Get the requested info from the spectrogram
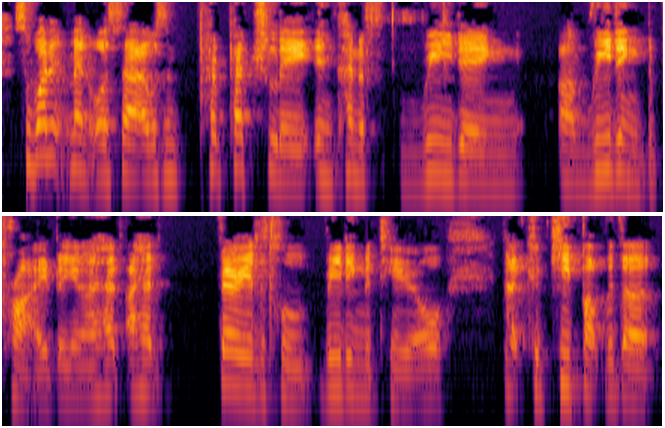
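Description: A woman from Malaysia, an author, casually recommending a book with many ums and restarts. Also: medium pitch.

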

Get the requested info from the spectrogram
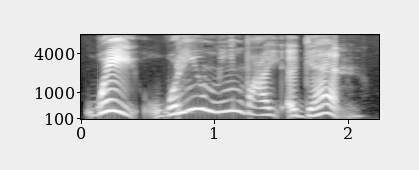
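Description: A woman's voice: sits high, very animated, unhurried, darkish tone, dry recording, clean studio sound, voice pushed up. A woman voicing an impatient, hot-headed male Avatar who talks in a demanding, exasperated way in a story reading. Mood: angry, surprised.

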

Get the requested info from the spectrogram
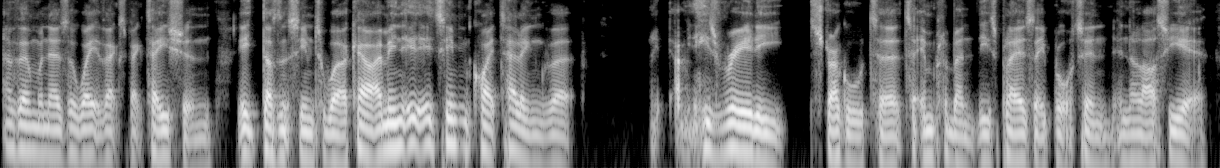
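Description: A man's voice: lowish voice, normal speed, dry recording, clean studio sound. A man co-hosting a casual football chat, thinking aloud tentatively and qualifying his points as he goes. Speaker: podcast co-host.

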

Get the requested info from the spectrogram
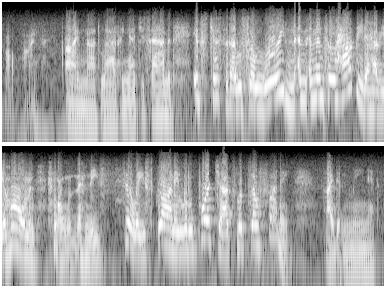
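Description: An American actress playing an anxious, doting housewife in a radio drama, soothing and affectionate with some stammering. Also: female voice, on the low side, wildly swooping pitch, moderate pace, heavily acted. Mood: apologetic, soothing. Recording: muffled old radio drama recording.

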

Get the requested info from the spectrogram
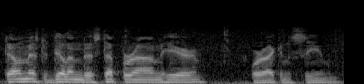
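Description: An actor playing a calm, quietly threatening outlaw boss on an old 1950s radio drama. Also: male voice, on the low side, normal speed, natural voice. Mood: menacing. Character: cool, menacing outlaw boss. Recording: dull hissy 1950s radio broadcast.

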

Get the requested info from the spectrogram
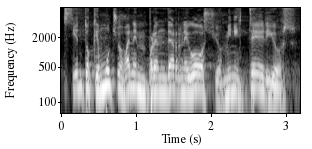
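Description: A man in his fifties preaching a fervent sermon as pastor, building up to shouts. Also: on the high side, moderate pace. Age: 50s. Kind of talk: impassioned sermon.

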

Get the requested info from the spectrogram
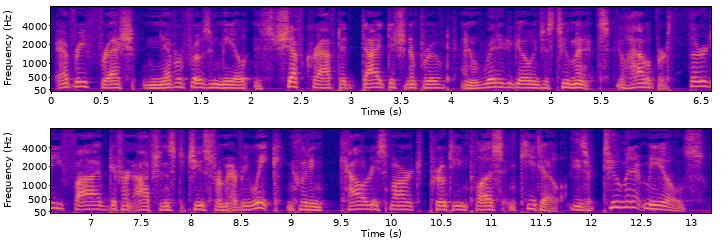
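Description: A man, the show's host, reading a scripted sponsor ad in a smooth, even delivery. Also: mid-range voice, dry recording, clean studio sound. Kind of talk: read sponsor ad.

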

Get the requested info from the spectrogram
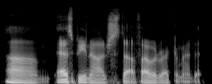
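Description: A man with a fairly low voice co-hosts a casual podcast, rambling and circling back through his points. The recording is dry and close, with no room sound. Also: steady tone, brisk, gravelly, no echo. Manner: rambling, lots of fillers and restarts. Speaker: podcast co-host. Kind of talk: casual chat.

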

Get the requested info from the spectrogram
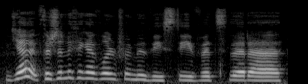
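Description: A woman's voice: mid-range voice, lively intonation, fairly quick. A woman in a casual movie podcast, making dry sarcastic jokes. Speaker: podcast co-host.

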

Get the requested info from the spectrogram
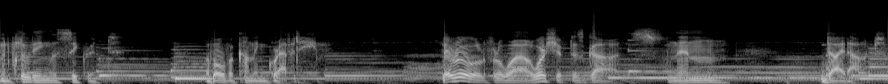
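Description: Low-pitched man, hard-boiled adventurer narrator, deliberate dramatic pauses, vintage radio drama, muffled sound, prominent music. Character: hard-boiled adventurer recounting his strange, doomed expedition. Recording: muffled old radio recording.

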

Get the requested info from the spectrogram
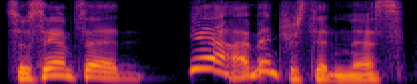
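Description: A man's voice: a little high, wildly swooping pitch, brisk, vocal fry, a little mellow, no echo, studio quality. An American man hosting and narrating a podcast in a scripted but conversational storytelling style.

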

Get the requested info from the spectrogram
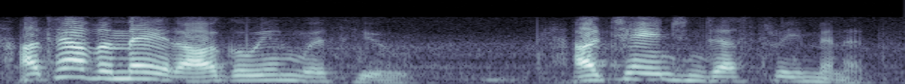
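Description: Lively, coy actress as radio-drama socialite. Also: female voice, medium pitch, fast, natural voice. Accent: American. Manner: coy, probing, theatrical. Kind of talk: classic American radio drama acting. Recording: muffled, noisy old radio recording.

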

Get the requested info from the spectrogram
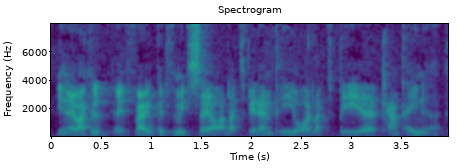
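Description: Low, flat-voiced young man. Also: racing. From Wales. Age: young adult. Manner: earnest, thoughtful, with frequent hedges and restarts. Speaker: interviewee, student. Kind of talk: interview answers.

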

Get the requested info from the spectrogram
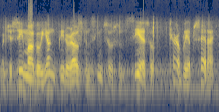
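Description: An actor playing an urbane, thoughtful young gentleman detective in an old radio drama. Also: mid-range voice, very animated, fairly quick, close to an everyday voice. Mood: urbane, curious. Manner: urbane, musing. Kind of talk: 1940s radio drama acting. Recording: tinny, noisy old radio recording.

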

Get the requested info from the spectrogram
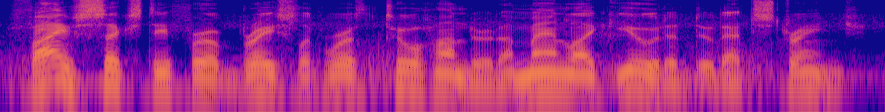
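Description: An actor playing a world-weary, hard-boiled police detective in old radio noir, dry, sardonic and insistent. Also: male voice, mid-range voice, expressive, normal speed, a little hiss or hum, lightly acted. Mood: probing, sardonic. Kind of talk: 1950s radio noir acting. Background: music.

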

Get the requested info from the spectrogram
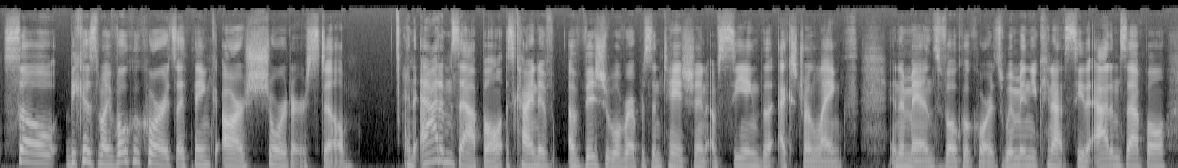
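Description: A woman vocal coach with a low voice, chatting through viewer questions on singing and demonstrating now and then. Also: moderate pace, a bit bright, no echo. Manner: chatty, demonstrative, sings sample phrases.

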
